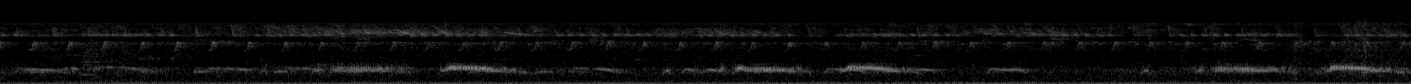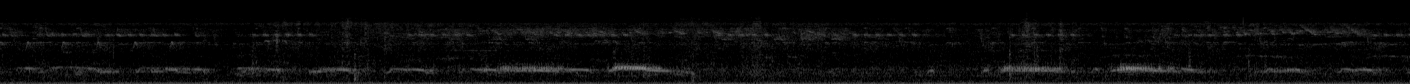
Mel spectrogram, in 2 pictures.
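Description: A bird calling in repeated low phrases, a run of short notes building to a louder call about every four to five seconds, over a steady high-pitched drone with fast ticking.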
